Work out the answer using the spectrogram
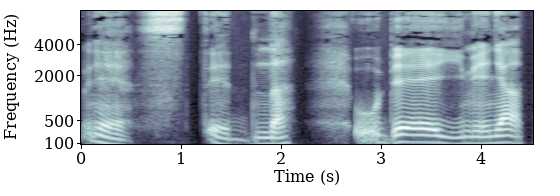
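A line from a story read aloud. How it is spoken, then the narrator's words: Hissing cobra. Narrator (Russian): прошипела белая кобра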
